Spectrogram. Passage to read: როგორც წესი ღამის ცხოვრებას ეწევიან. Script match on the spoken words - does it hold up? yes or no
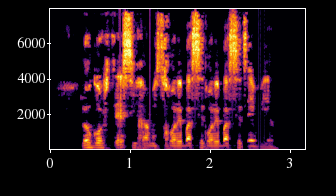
no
